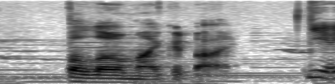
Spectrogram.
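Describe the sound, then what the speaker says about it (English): A pet cat meows loudly and insistently outside a door, drawn-out wailing cries mixed with a person talking nearby at low overall volume. "I'm sure people can hear my cat pretending like he's dying outside my door"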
